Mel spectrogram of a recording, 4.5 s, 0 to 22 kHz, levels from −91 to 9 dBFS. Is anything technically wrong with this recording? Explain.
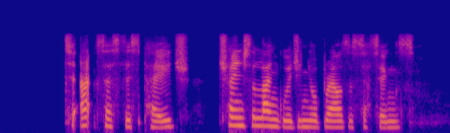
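No, nothing's wrong here: it's speech carried over the AMR wideband (HD Voice) codec at a comfortable 15.85 kbit/s, so the codec leaves only light coding damage and the usual ceiling, with nothing above about 7.5 kHz.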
